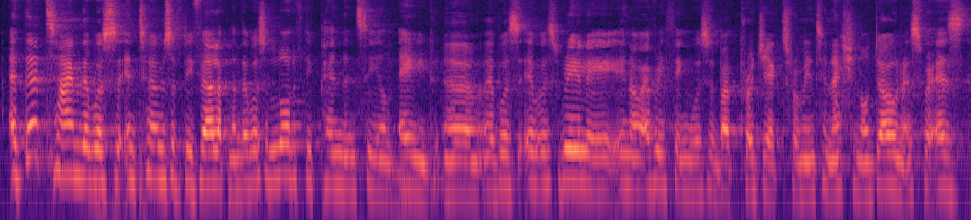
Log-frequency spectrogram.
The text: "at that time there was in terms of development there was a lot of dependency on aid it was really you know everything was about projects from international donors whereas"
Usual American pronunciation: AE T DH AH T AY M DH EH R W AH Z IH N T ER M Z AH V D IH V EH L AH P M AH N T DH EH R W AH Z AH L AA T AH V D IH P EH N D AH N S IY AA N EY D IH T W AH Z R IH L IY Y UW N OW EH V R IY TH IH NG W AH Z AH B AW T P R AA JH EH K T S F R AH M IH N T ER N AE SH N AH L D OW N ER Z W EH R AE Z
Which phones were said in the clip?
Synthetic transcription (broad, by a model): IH T DH AH T AY M DH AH R W AH Z IH N T ER M Z AH V D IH V EH L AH P M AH N DH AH R W AH Z AH L AA T AH V D IH P EH N D AH N S IY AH N EY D IH T W AH Z R IH L IY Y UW N OW EH V R IY TH IH NG W AH Z AH B AW T P R AA JH EH K T S F R AH M IH N T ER N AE SH N L D OW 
